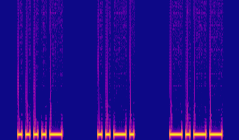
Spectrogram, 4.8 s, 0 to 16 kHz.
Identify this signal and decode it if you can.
Morse code, heard as a keyed tone, about 15 wpm, spaced as for 9 wpm, 700 Hz. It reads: 4FY
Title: USA Call Signs - 3x Character Spacing - 15wpm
